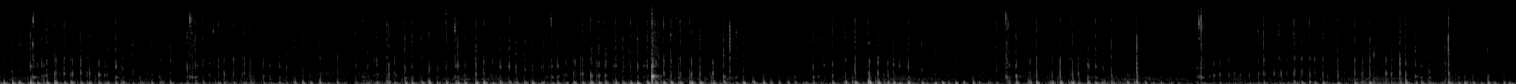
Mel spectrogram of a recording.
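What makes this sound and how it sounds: Fingertips tap quickly on a clear plastic water bottle with water inside, held close to the mic. A dense, steady stream of soft, hollow, low-pitched taps with light clicky edges runs throughout, with a few sharper, brighter knocks standing out.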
